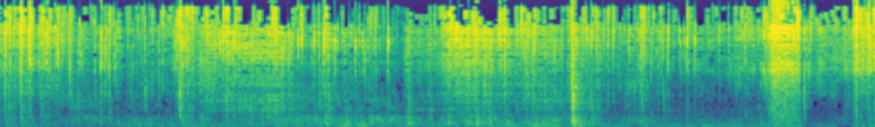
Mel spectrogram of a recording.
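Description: Fingertips snap and crush thin, dark green dry soap strips flecked with pink glitter, solid and brittle. A dense run of dry, bright crackles and crunchy snaps fills the clip, with sharper breaks standing out now and then. The sound is almost all high and crisp, with little low end and very short decay.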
